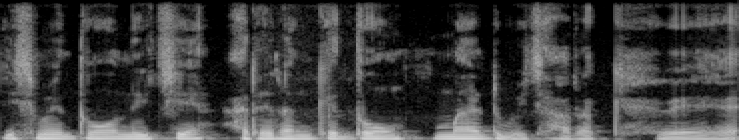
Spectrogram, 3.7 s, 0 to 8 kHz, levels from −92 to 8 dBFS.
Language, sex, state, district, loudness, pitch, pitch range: Hindi, male, Uttar Pradesh, Saharanpur, -17 LUFS, 105 Hz, 100-110 Hz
